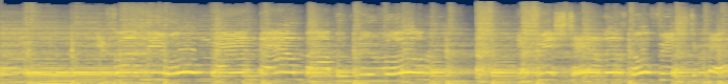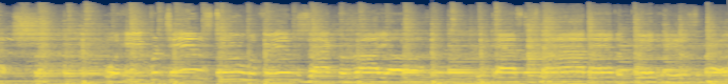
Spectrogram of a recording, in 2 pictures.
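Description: A small band playing an instrumental passage: drum kit keeping a steady beat, upright bass walking underneath, and a sustained, wavering melody line on top.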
